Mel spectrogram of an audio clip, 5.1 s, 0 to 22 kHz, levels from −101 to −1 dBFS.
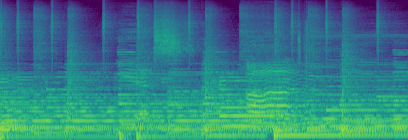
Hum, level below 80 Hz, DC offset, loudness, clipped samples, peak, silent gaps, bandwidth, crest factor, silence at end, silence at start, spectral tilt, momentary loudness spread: none; -38 dBFS; under 0.1%; -22 LUFS; under 0.1%; -6 dBFS; none; 20 kHz; 16 dB; 0 s; 0 s; -5.5 dB/octave; 6 LU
